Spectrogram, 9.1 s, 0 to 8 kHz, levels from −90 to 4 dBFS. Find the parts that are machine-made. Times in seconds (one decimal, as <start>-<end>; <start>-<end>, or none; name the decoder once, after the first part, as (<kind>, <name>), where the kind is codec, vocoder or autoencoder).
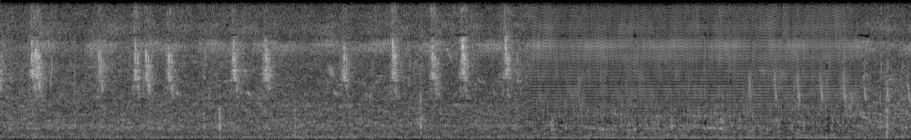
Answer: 5.3-8.6 (vocoder, BigVGAN v2)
